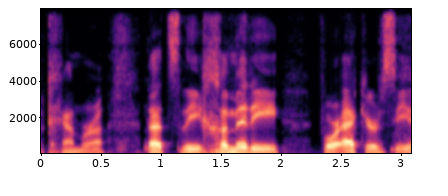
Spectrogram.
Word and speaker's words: CAMERA: Camera, you say it correctly. You got to put the KH in Camera.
